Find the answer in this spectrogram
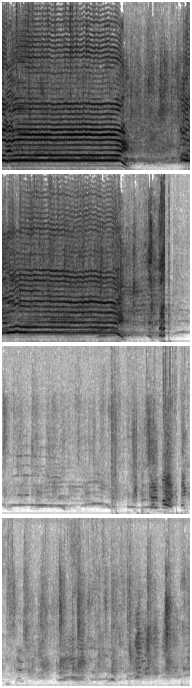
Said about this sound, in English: Hello? You're there clapping.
